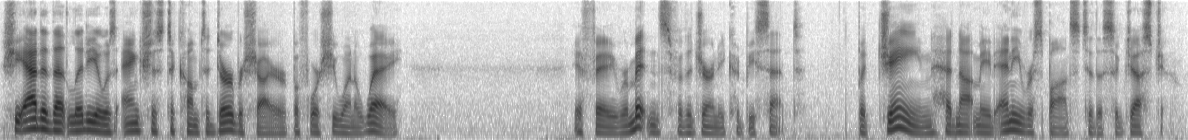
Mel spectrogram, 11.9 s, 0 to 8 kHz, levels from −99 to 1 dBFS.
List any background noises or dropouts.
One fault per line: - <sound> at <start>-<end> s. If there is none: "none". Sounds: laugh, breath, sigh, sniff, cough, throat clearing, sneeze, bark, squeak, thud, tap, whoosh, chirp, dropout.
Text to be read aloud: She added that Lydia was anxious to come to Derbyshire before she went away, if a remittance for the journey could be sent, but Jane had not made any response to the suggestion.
none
